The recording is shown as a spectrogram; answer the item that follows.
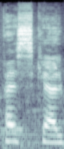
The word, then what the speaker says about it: Pascal: It's a Sunday, and I'm here with Pascal. Am I pronouncing it right? Yes, you're right, Pascal.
